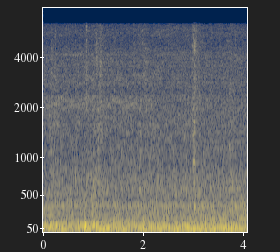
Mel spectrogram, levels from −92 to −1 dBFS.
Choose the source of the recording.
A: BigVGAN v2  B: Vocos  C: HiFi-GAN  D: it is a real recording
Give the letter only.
D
